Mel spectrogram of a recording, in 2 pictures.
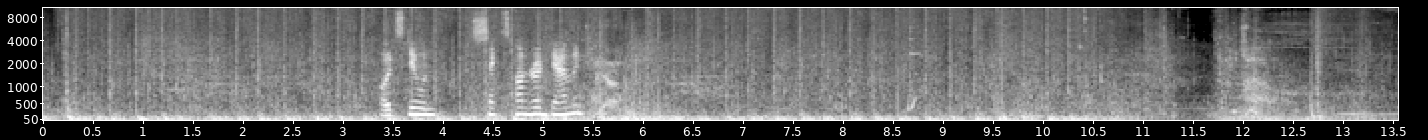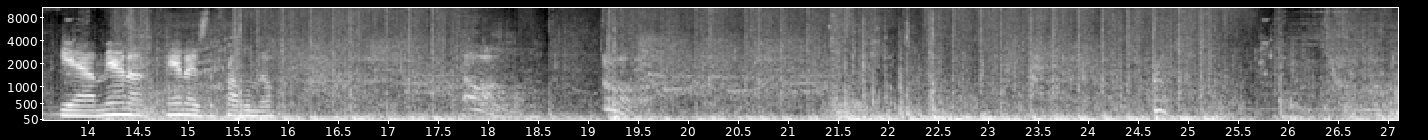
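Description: Magic blasts crackle and whoosh in quick, constant bursts.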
